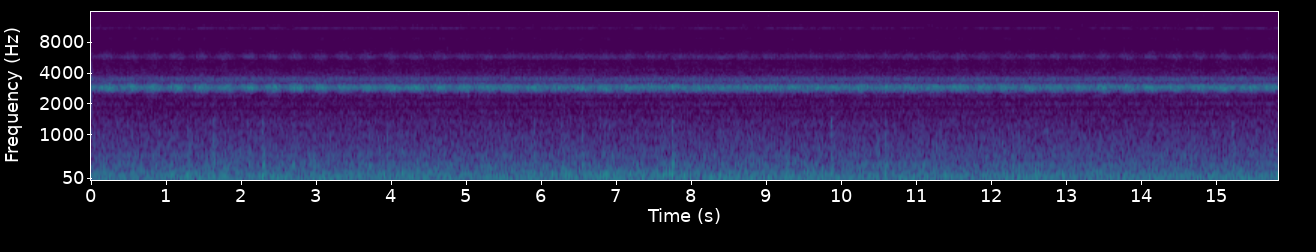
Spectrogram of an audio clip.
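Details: Crickets chirping at Lake Arrowhead, California: a steady, high pulsing trill with a bright band and a fainter overtone above, continuous throughout, over a low rumble of background noise.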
